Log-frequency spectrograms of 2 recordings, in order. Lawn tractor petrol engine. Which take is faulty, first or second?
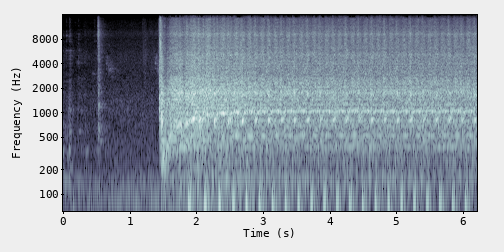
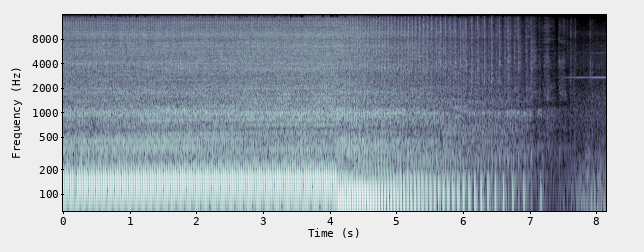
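first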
